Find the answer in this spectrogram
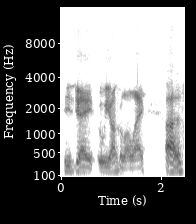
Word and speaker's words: Uiagalelei: Not going to lie to you, John, having to hear you pronounce Rook Orororo and Paul Teo here today and DJ Uiagalelei and Tyson Pumachan, I got to think before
